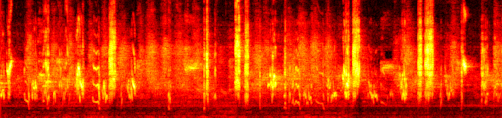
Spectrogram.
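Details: Pet budgerigars during courtship, chattering nonstop with rapid scratchy warbles, squeaks and sharp clicks, rising and falling in loudness.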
